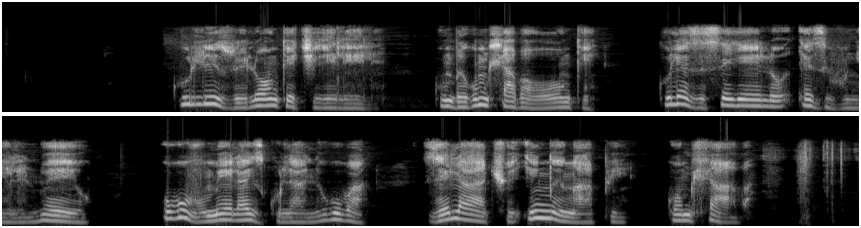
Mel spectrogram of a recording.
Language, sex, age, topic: North Ndebele, male, 50+, health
